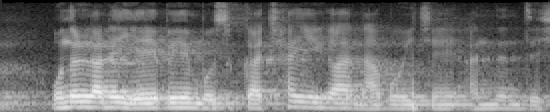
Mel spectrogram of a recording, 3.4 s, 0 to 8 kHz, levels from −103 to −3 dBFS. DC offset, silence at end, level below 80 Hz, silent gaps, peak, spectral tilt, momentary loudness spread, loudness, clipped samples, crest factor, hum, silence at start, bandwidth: under 0.1%; 0 s; -50 dBFS; none; -2 dBFS; -8 dB/octave; 11 LU; -18 LUFS; under 0.1%; 16 dB; none; 0 s; 7.6 kHz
